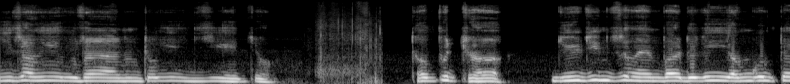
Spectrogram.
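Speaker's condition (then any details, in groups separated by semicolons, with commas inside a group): Brain lesion disability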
